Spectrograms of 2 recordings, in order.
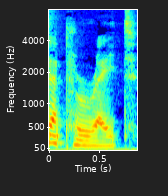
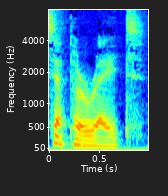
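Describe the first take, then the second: No difference in how they are said.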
